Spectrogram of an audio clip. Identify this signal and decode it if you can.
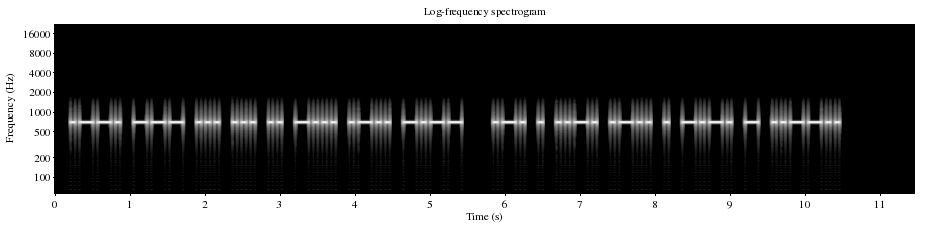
Morse code, heard as a keyed tone, about 20 wpm, 700 Hz. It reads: POSSIBLY REFLECT?
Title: Sentences from Top 1500 Words 20wpm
